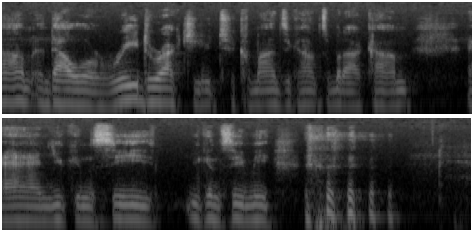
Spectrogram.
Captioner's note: laughs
